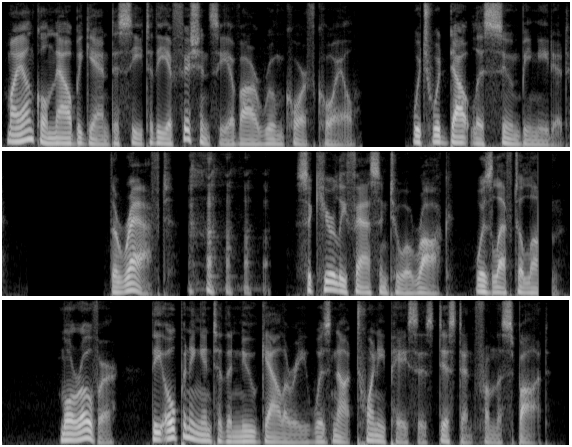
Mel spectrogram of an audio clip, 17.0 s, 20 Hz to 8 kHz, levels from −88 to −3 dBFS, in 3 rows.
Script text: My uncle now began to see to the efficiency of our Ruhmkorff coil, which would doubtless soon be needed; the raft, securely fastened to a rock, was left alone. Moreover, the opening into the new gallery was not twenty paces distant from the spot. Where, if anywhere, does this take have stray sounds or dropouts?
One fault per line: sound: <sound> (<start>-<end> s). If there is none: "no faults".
sound: laugh (7.5-8.4 s)
sound: dropout (11.0-11.2 s)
